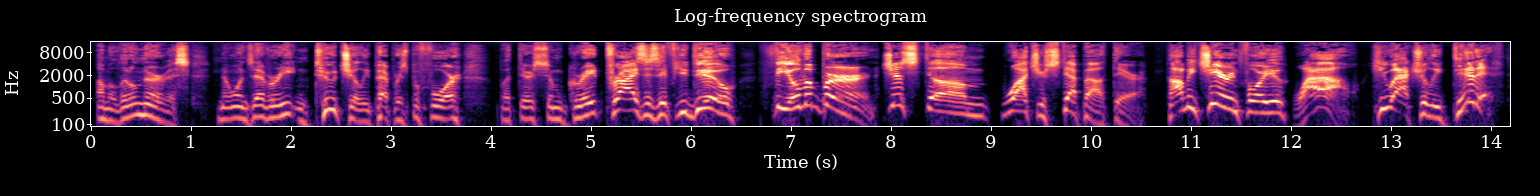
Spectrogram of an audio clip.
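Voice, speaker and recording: An actor playing an excitable, anxious but friendly islander in a cartoon video game, exclaiming and eager. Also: mid-range voice, a little slow, no room sound, clean studio sound, exaggerated voice. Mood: eager, nervous.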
